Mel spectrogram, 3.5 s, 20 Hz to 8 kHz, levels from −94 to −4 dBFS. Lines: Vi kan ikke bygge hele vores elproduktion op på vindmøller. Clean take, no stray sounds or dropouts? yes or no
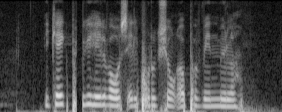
no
